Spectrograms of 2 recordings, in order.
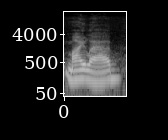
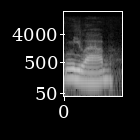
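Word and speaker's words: MILAB: I was brought into what is known as the my lab some pronounced it me lab programs me and a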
